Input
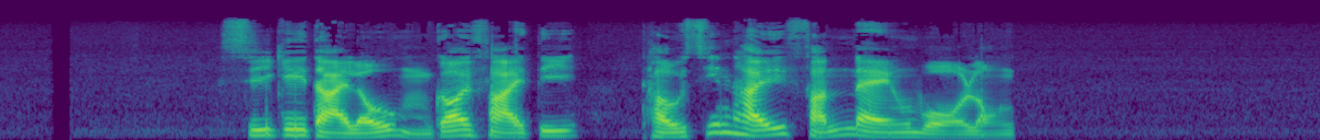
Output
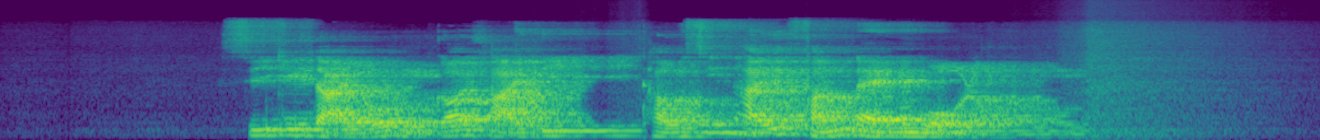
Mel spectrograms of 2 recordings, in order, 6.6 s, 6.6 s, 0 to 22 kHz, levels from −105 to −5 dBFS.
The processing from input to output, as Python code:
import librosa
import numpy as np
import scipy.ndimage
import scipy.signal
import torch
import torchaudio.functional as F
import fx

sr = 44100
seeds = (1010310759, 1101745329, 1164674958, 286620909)

y = fx.lowpass(x, sr, hz=7300.0, slope=24, at=(1.39, 2.49))
y = fx.low_shelf(y, sr, hz=460.0, db=9.0, at=(3.96, 4.75))
y = fx.rev_gated(y, sr, seeds[0], gate_ms=390, shape='falling', drr_db=-1.0)
y = fx.sustainer(y, sr, db_per_s=27.0)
